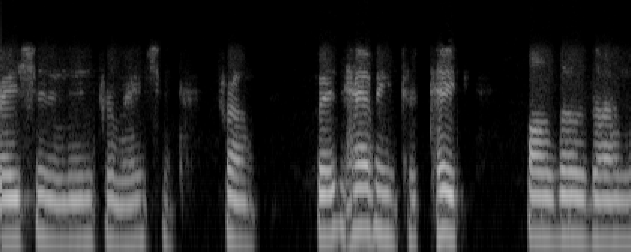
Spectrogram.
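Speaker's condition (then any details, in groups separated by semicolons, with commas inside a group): Parkinson's disease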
